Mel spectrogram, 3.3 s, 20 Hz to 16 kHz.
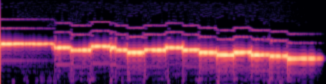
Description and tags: Flute-like joyful riff played on vintage analogue synthesizer Roland JUNO106. No processing.
you can support me by sending me some money:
